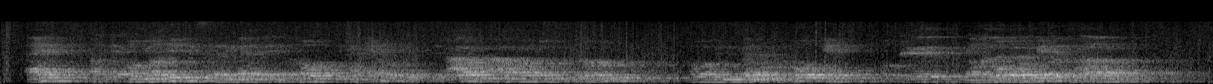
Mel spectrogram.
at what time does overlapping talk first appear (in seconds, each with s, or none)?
9.6 s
